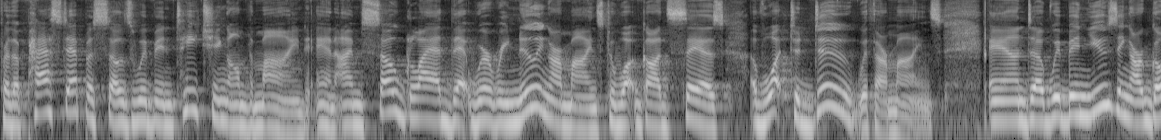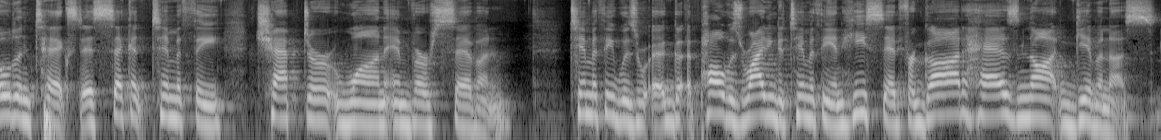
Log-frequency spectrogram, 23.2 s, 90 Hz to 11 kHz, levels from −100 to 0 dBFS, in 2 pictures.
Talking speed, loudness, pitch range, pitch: 165 wpm, -27 LUFS, 155-200 Hz, 175 Hz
